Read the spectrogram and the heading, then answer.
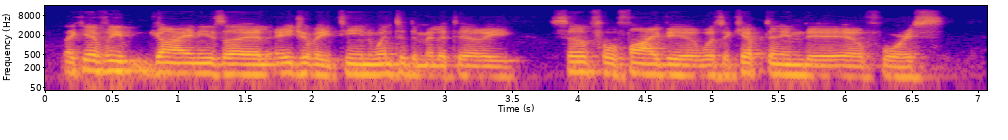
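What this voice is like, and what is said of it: Israeli accent. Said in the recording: “Israeli. You hear by my crappy accent that I can't get rid of. I'm stuck with it.”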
